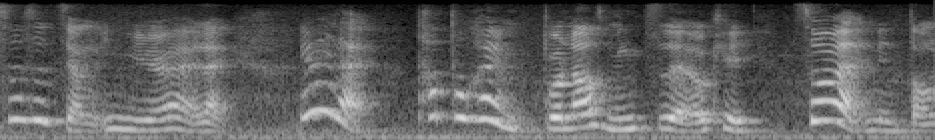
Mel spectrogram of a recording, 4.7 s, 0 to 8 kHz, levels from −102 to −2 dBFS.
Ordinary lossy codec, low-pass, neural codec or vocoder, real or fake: Opus, 64 kbps; 7.2 kHz; none; real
